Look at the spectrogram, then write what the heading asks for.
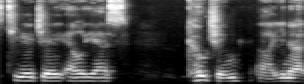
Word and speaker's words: Thales: working with my business thales t-h-a-l-e-s coaching uh you know spelled out but thales so rhymes with bailey's it's the the uh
